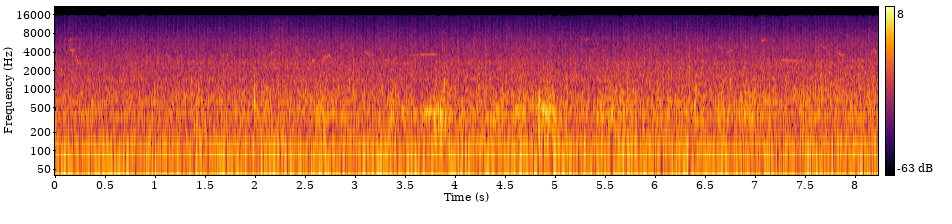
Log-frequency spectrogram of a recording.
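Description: An off-road vehicle engine rumbles steadily as it climbs a muddy track.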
